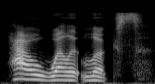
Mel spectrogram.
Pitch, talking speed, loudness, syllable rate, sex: 205 Hz, 155 wpm, -19 LUFS, 3.7 syllables/s, female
